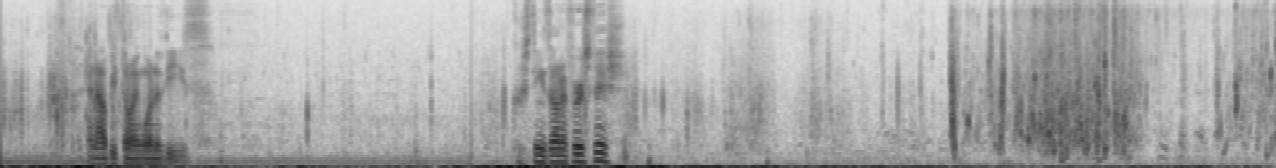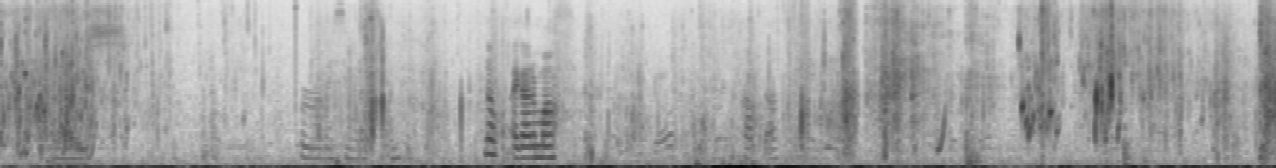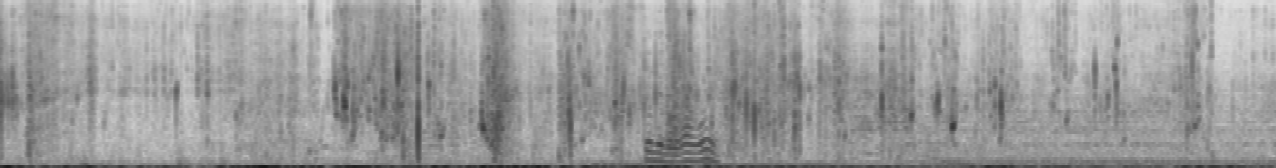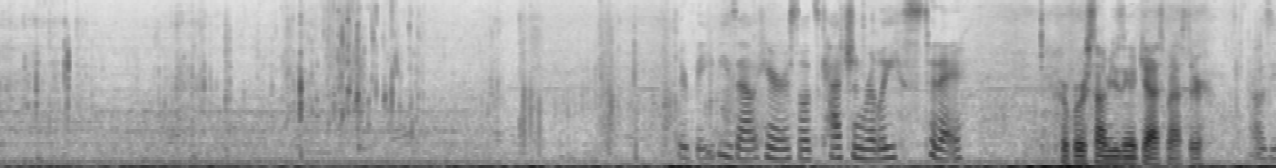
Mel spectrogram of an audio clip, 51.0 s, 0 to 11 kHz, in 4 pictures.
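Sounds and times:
low steady hum: 0:00.0 - 0:51.0
water splashing at shoreline: 0:09.4 - 0:15.3, 0:21.4 - 0:39.2, 0:39.9 - 0:42.8.

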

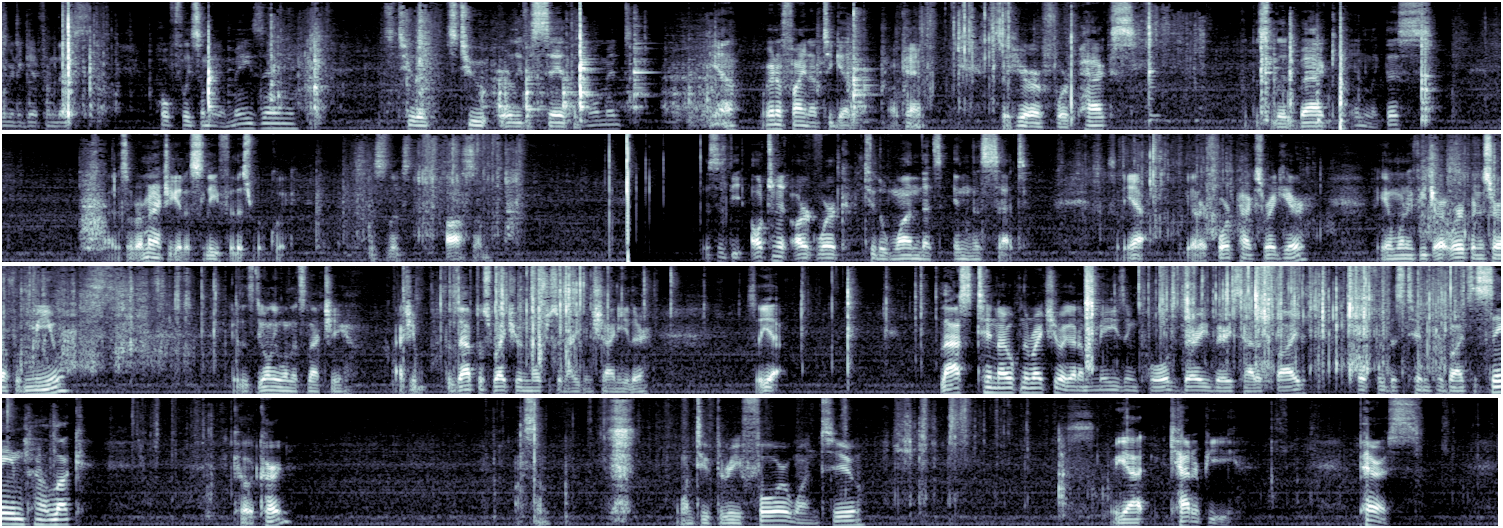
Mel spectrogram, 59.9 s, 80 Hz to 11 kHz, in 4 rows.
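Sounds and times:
low background hum: 0:00.0 - 0:59.9
low room noise: 0:00.0 - 0:59.9.

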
